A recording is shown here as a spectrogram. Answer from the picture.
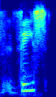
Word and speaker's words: this: By the way, I just want to explain the pronunciation of this and these. T-H-I-S, short sound po siya. This, this. T-H, okay. T-H-E-S-E, long sound, these, these.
